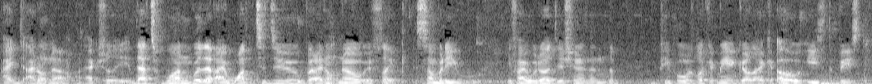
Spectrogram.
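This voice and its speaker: A young man with a deep voice chatting unscripted in a vlog, rambling with fillers and restarts. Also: steady tone, fast talker, few pauses, fairly bright tone. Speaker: vlogger. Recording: background noise.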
